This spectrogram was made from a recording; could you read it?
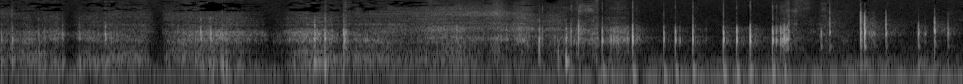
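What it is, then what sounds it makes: Suede high-heel shoe. Long yellow nails scratch and tap the outer suede and the opening of an empty red suede stiletto high-heel pump. Soft, dry scraping comes first, then turns into a run of quick, crisp clicking taps that end abruptly.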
